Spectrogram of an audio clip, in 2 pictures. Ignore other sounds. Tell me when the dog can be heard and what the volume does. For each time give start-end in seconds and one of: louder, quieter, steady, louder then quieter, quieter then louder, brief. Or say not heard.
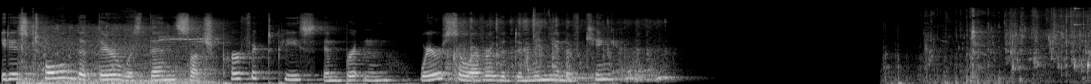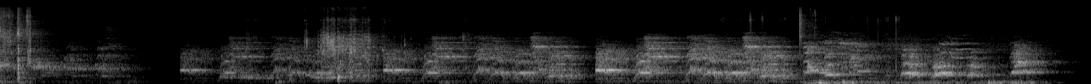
11.2-21.2 louder.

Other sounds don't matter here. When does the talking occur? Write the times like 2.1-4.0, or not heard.
0.0-6.2.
